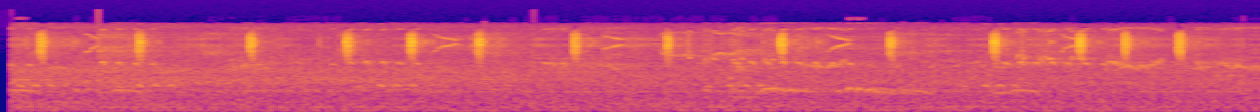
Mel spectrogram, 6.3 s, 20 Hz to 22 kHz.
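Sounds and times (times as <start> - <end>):
male Scarlet-backed Flowerpecker calls: 0.1 - 6.3.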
